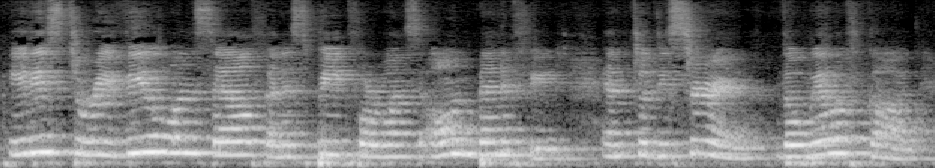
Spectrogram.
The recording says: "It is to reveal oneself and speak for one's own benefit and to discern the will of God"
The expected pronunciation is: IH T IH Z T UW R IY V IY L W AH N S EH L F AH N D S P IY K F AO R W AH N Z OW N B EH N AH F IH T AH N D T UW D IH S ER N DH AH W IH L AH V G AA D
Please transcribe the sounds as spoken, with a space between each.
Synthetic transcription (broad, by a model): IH T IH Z T UW R IY V IY L W AH N S EH L F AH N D S P IY K F AO R W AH N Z OW N B EH N AH F IH T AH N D T UW D IH S ER N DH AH W IH L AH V G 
